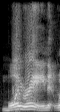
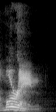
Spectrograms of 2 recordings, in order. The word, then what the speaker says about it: Moiraine: I don't know anything other than Moiraine, which apparently I didn't know. – No, Moraine. Just Moraine. I'm pretty sure it does. You do not pronounce the I.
